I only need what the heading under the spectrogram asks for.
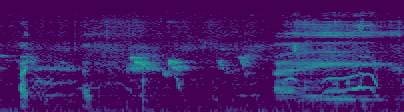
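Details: Whining from a newborn golden retriever puppy in a litter of eight, raised at a rural home. Scattered clicks and a brief voice come first, then a drawn-out, wavering, tonal cry that slides up and down over about a second.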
